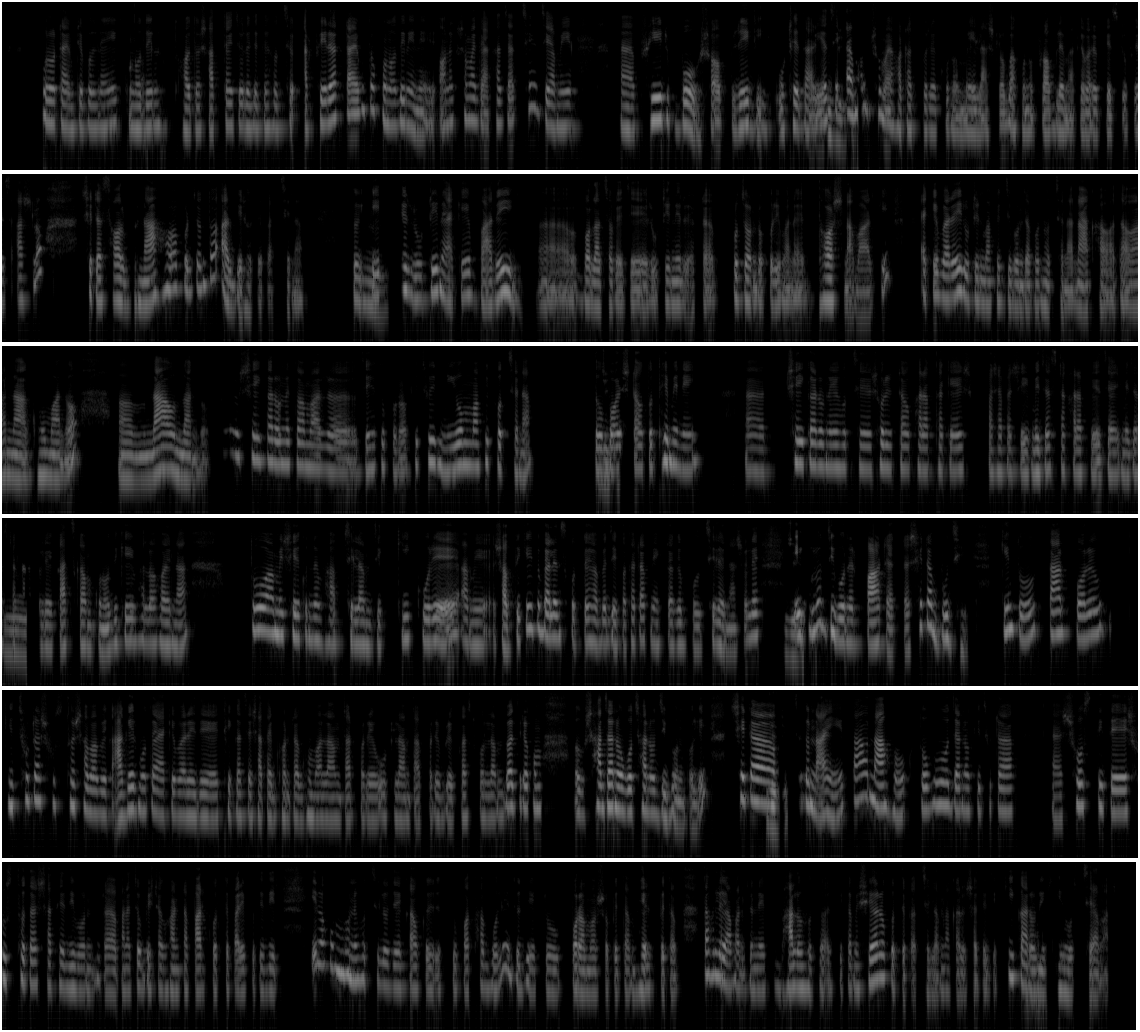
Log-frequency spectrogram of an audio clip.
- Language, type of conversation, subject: Bengali, advice, নতুন শিশু বা বড় দায়িত্বের কারণে আপনার আগের রুটিন ভেঙে পড়লে আপনি কীভাবে সামলাচ্ছেন?
- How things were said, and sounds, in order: other background noise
